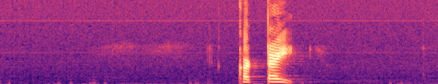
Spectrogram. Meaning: 1. firewood 2. log, block, stump, piece of timber 3. stake 4. wooden float of a big sea-fishing net 5. roughness of the beard after shaving 6. mile 7. copper core 8. body 9. corpse 10. funeral pyre
- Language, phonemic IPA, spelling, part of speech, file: Tamil, /kɐʈːɐɪ̯/, கட்டை, noun, Ta-கட்டை.ogg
